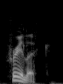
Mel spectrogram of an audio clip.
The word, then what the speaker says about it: Froelich: a former japanese translator and interpreter it's claire fralick did i pronounce that right spot-on spot-on you pronounce it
